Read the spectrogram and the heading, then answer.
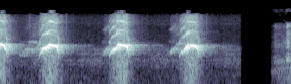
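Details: Cockatiel voice recorded for teaching chicks to sing: three loud, rasping whistled notes with a sharp rising peak, spaced roughly a second apart, then a faint chirp at the end.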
